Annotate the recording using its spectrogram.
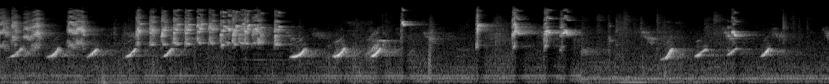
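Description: Aviary birds, lovebirds among them, chirping: runs of short rising chirps at about three a second, and a fast burst of shrill high chirps between about one and three seconds in, over a faint steady hum.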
